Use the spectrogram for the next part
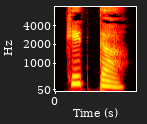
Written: ಕಿಟ್ಟ

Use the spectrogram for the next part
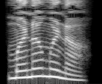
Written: ಮಿಣಮಿಣ

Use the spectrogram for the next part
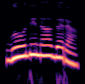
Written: ಗೋದಿನಾಗರ

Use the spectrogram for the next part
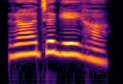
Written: ರಾಜಗೇಹ

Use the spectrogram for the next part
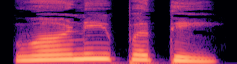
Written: ವಾಣೀಪತಿ

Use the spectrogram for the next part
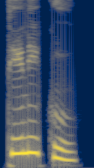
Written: ತಣುಕು

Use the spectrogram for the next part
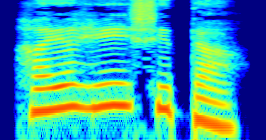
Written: ಹಯಹೇಷಿತ

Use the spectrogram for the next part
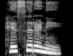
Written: ಹೆಸರಾನು

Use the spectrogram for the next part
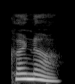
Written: ಘೋಣೆ

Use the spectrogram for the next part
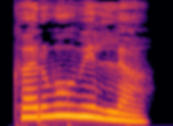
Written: ಕರ್ವುವಿಲ್ಲ

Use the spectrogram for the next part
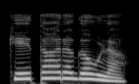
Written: ಕುದುರುಗೊಳ್

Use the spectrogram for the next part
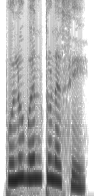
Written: ಪುಲುಬಂತುಣಸೆ

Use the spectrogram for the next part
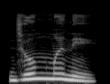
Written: ಝೊಮ್ಮನೆ

